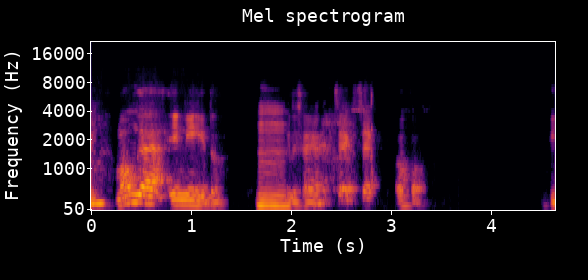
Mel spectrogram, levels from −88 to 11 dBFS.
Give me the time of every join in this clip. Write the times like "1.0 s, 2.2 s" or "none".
1.5 s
